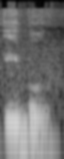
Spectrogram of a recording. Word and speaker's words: ibex: This animal is called the Ebu. It's spelled Ibex, but it is pronounced Ebu.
